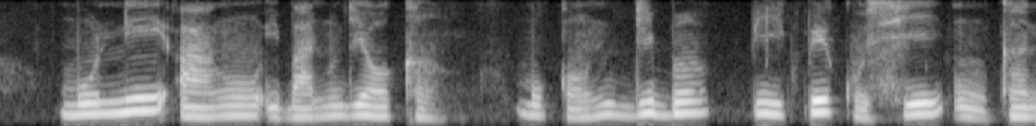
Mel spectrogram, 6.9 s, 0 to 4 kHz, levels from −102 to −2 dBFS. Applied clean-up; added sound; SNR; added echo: none; none; none; none.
